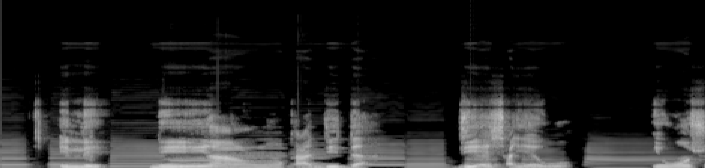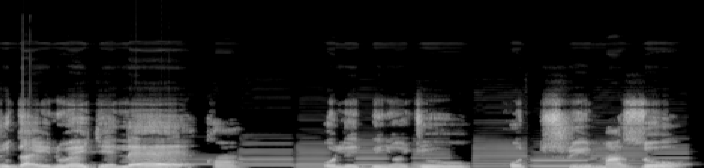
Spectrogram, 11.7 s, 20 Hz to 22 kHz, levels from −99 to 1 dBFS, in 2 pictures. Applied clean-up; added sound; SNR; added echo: classical method Wiener filter.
